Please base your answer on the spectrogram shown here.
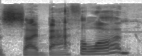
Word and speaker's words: Cybathlon: I pronounce this right it's a mixture of cyber and Athlon they're calling the cybathlon wow and if you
